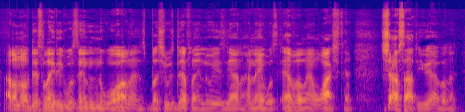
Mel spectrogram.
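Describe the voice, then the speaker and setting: A man's voice: sits low, rapid-fire. A man co-hosting a podcast, chatting casually and telling funny stories in a laid-back, joking way. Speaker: podcast co-host. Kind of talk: casual chat.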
